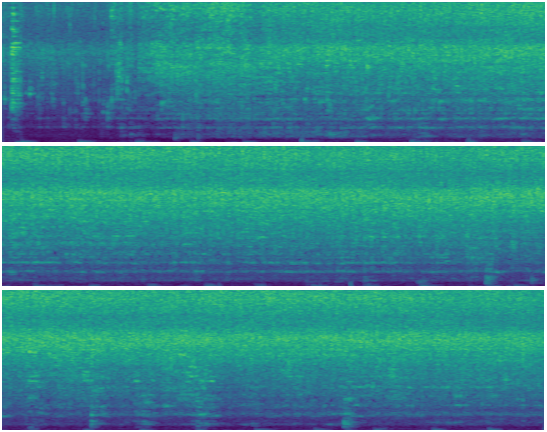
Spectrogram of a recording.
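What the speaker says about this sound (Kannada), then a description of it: "ಟೊಮೆಟೊ ಮತ್ತು ಈರುಳ್ಳಿ ಇದು ಫ್ರೈ ಮಾಡ್ತಾ ಇದ್ದೀವಲ್ಲ" Steady sizzling of tomato and onion frying in a pan, punctuated by a regular rhythm of spoon clicks from stirring.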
